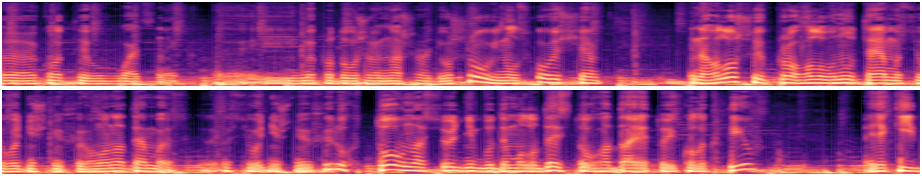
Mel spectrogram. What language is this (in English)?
Ukrainian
